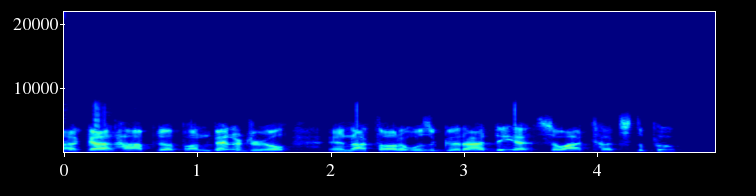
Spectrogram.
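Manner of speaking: put-on genteel refined Southern accent. Co-hosts voicing a man in their comedy bit: genteel southern accent. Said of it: "giving him this genteel southern accent".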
